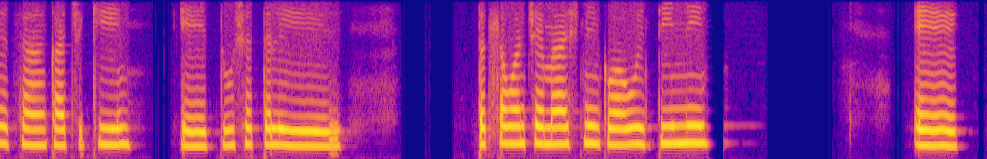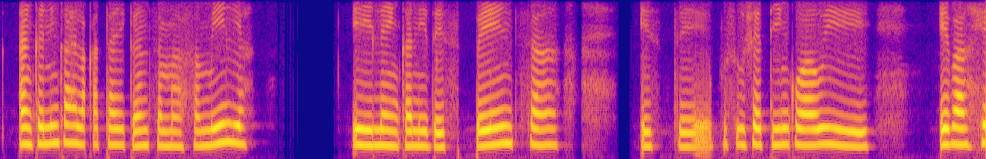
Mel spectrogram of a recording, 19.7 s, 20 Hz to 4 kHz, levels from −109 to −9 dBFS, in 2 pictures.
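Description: Speech, carried over a call path that leaves nothing above 4 kHz, which fits G.711 mu-law at 64 kbps. A call audio freeze occurs at 7.08 to 7.27 s. The sound stalls, a fading buzz fills about 164 ms, and about 110 ms of that is silent. It happens again at 15.59 to 15.72 s, where the fill is about 102 ms, with about 40 ms of silence. The likely cause is late packets draining the jitter buffer. The audio then resumes where it stopped, so nothing is lost, but the delay grows. From 11.64 to 13.71 s a jitter buffer speed-up runs the speech at 107% with the pitch unchanged. The buffer held too much audio, so it cut short pitch-period slices, about 150 ms in all. The effect is a hurried passage.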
